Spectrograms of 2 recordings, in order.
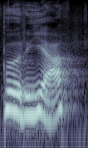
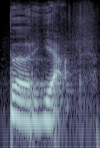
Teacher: So I have the Stockholm accent, and we have a tendency to make the vowel ö sound more like a u sound when it's followed by two consonants. So with this word, we say more börja instead of börja, but both pronunciations are correct.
